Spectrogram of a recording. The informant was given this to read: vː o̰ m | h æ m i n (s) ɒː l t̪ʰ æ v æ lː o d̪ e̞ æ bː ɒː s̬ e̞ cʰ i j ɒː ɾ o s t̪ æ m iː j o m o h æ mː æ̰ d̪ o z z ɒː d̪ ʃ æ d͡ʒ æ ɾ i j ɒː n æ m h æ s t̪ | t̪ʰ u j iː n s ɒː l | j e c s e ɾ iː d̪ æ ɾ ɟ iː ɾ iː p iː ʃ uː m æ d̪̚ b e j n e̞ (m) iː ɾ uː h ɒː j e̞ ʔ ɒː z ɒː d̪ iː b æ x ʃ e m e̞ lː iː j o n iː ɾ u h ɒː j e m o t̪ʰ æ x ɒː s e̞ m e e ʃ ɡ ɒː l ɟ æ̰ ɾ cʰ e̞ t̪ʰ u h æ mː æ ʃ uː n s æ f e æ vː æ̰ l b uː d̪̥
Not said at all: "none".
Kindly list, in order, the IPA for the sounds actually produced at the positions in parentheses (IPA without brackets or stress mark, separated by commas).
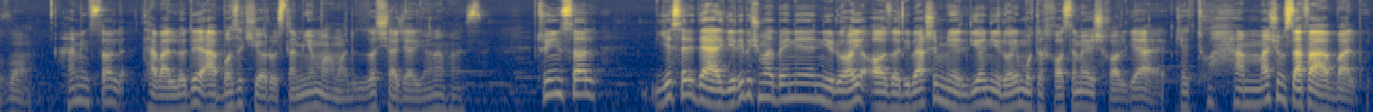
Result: s, n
